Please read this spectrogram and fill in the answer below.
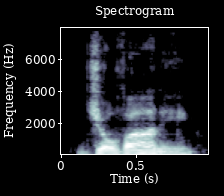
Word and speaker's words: Giovanni: For example, uh think of Italian words, uh names like Giovanni has a GI, so it's pronounced J.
